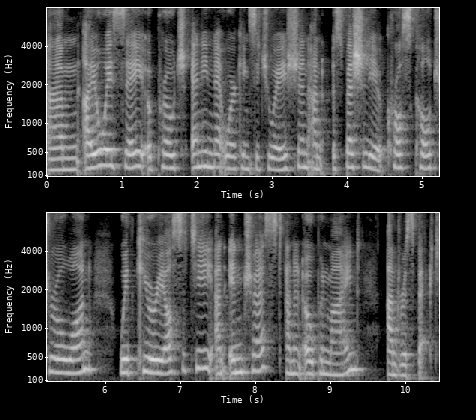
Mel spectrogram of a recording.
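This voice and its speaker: A woman's fairly high voice with a Dutch accent and ordinary pitch variation. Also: moderate pace. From Spain. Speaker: career coach and lecturer. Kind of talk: interview.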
